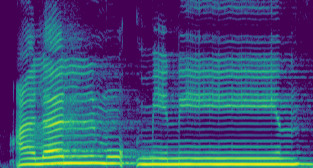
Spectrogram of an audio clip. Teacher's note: Maka lam sukun dibaca dengan jelas atau disebut dengan idhar qomari. Alal hamzahnya kita tekan, ini punya sifat dari segi suara namanya syiddah ya. Suaranya tertahan.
